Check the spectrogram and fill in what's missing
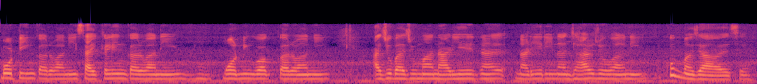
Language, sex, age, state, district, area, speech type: Gujarati, female, 45-60, Gujarat, Surat, urban, spontaneous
